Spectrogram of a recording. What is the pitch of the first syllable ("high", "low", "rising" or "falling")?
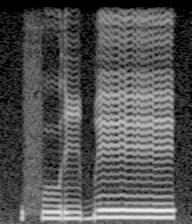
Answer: low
